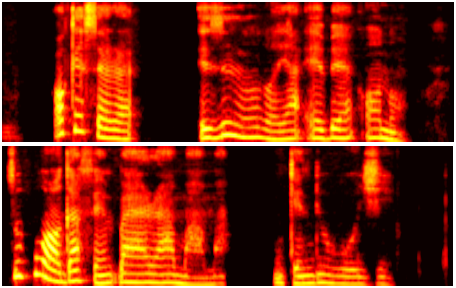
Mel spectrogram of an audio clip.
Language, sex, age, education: Igbo, female, 15-29, tertiary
